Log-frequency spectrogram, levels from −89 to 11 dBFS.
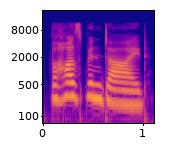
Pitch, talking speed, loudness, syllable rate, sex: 225 Hz, 160 wpm, -18 LUFS, 4.2 syllables/s, female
